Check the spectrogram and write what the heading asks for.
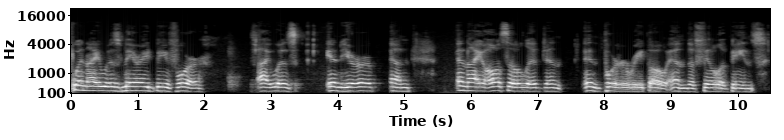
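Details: Adult with progressive supranuclear palsy, a progressive neurological movement disorder with no cure; speech in progressive supranuclear palsy.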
